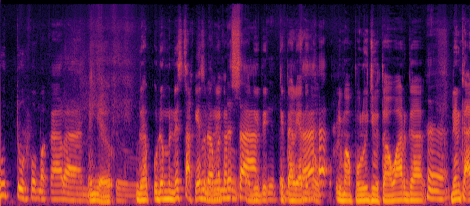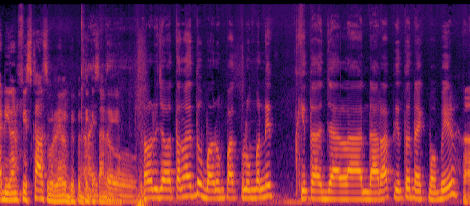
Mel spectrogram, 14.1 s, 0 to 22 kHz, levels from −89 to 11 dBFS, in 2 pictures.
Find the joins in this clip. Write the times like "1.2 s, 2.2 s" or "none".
9.0 s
